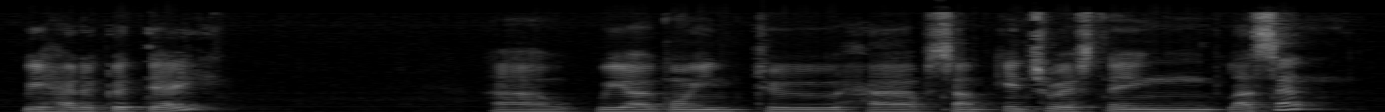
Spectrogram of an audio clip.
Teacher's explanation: even though it's not a question sentence, I end up ending the sentence going up like a questioning. It's like, "We had a good day?" "We are going to have some interesting lessons?" that sort of kinds of things.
